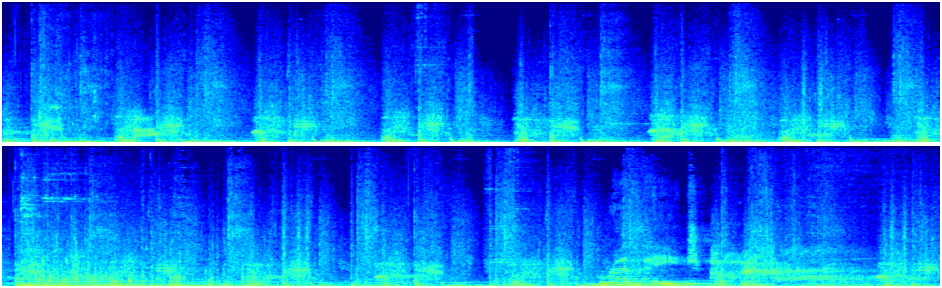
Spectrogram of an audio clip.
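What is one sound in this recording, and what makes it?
Game combat sound effects clash and crackle as figures fight.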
